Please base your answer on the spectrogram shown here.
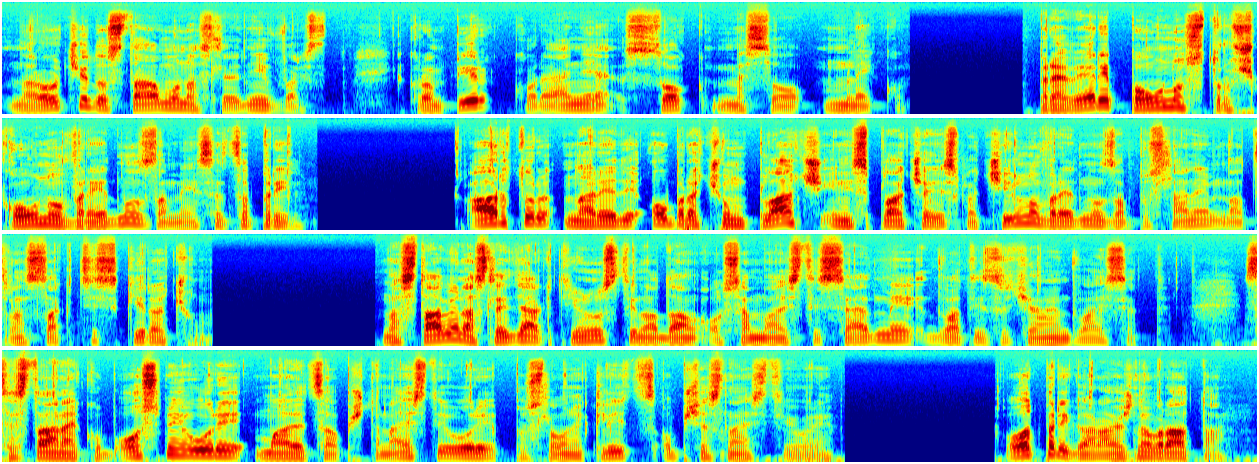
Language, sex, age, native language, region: Slovenian, male, 18-29, Slovenian, Drava region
